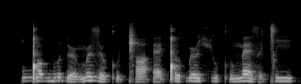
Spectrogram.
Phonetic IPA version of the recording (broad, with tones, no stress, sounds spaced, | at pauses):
ŋ͡ǃ ɔ˦ ɡ͡b u˦ ɗ ə˞˨ m ə˞˦ z ə˞˨ kʷʼ ə˨ ǁ ɑ˨ ʔ æ˨ ǃ ʊ˦ ɓ ə˞˦ ç u˦˨ kʷʼ ɪ˦ m æ˦˨ z ə˨ ǀ i˦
